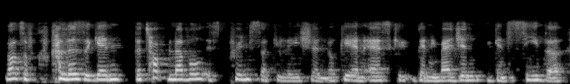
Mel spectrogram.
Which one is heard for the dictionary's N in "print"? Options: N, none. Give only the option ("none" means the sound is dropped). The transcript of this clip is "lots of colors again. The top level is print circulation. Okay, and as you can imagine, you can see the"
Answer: N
